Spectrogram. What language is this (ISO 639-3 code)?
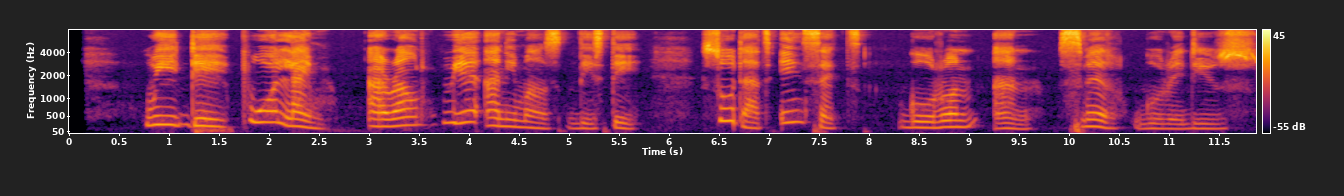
pcm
